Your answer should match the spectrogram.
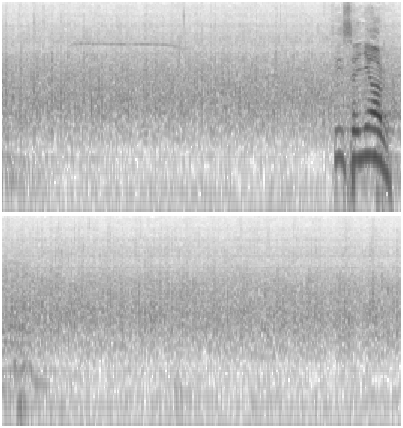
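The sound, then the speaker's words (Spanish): An audience applauds in a steady, even wash of clapping that lasts the whole stretch, while a man's voice briefly calls out a short phrase partway through. The applause is a tribute to Argentina's national heroes and the Malvinas combatants. “Los que se sientan orgullosos de ser argentinos, los invitamos a este homenaje que le vamos a brindar a nuestros próceres, a nuestros combatientes de Malvinas, a todos aquellos, un aplauso para ellos.”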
